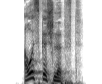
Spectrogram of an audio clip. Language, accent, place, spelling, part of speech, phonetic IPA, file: German, Germany, Berlin, ausgeschlüpft, verb, [ˈaʊ̯sɡəˌʃlʏp͡ft], De-ausgeschlüpft.ogg
- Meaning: past participle of ausschlüpfen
